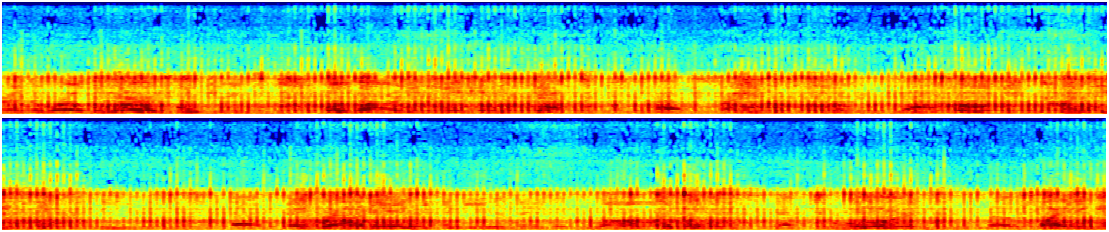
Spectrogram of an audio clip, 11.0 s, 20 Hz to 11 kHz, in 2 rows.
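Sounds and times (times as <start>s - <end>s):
radio static hiss: 0.0s - 11.0s
radio voice through small speaker: 0.0s - 11.0s.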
